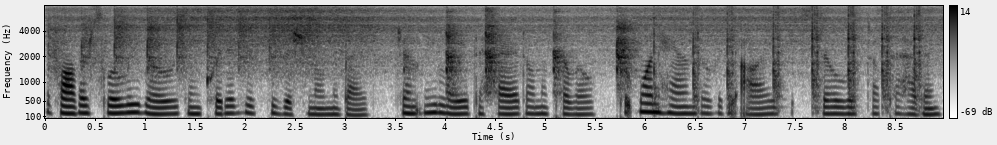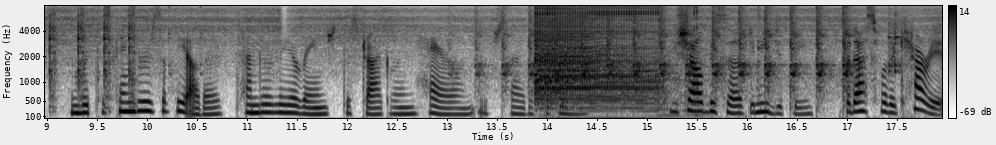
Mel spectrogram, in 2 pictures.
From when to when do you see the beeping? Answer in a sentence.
You can't hear the beeping here.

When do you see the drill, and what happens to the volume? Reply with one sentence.
The drill can't be heard in this clip.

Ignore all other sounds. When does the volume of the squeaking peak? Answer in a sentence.
The loudest moment of the squeaking is at 14 seconds.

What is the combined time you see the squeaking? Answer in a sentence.
The squeaking can be heard for 2 seconds in total.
